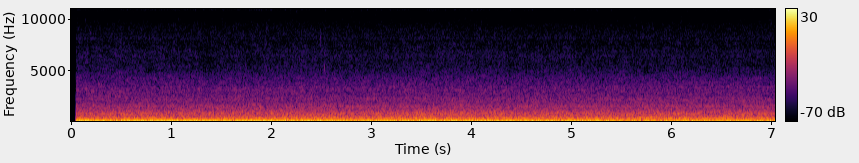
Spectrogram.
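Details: 2019 Ram 1500 at steady cruise in 8th gear: heavy, constant low boom in cab, present with or without MDS 4-cylinder mode, not road-related; persists after dealer replaced sound amplifier, reduced but not eliminated.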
